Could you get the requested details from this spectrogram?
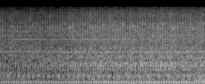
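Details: VW Bora GLI 2.0 turbo before repair: dense metallic chatter high over a steady idle from the top of the engine; worn slack timing chain rattling.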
